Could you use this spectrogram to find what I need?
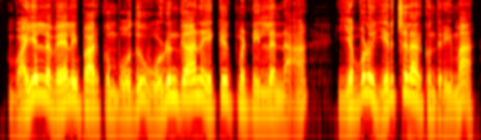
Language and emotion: Tamil, angry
